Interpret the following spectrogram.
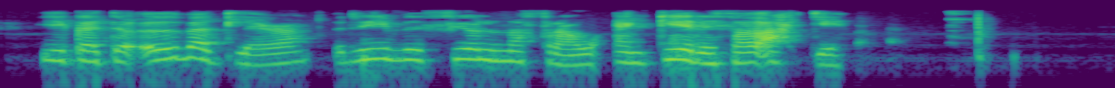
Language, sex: Icelandic, female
